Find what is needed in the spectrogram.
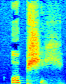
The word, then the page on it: общий: /ˈopɕɪj/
